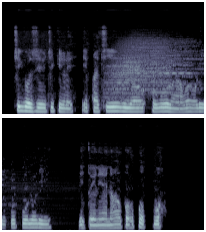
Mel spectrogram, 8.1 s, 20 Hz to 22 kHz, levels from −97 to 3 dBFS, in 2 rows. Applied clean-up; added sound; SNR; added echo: classical method spectral subtraction.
